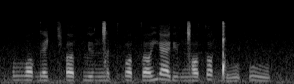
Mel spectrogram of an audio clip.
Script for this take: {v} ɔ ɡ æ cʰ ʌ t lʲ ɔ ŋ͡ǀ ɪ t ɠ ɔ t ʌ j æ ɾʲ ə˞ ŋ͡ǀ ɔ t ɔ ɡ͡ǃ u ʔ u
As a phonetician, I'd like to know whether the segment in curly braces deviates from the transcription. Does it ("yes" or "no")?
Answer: no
